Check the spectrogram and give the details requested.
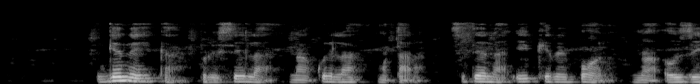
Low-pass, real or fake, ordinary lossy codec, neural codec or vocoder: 7.2 kHz; fake; none; vocoder, 44.1 kHz, 128 mel bands every 512 samples, BigVGAN v2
